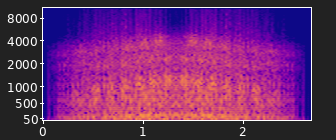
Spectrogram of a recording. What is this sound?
guacamolly swello die
Swells and speeds... then reverses... dies and slows down. Lot of static and bass is faint/grindy.
bass, grind, static, swell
